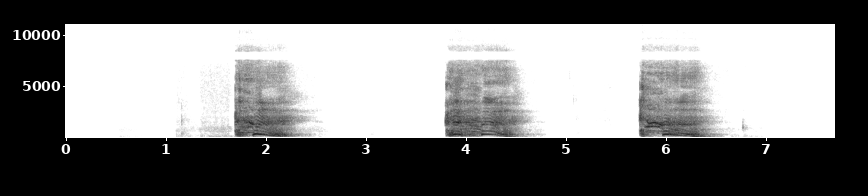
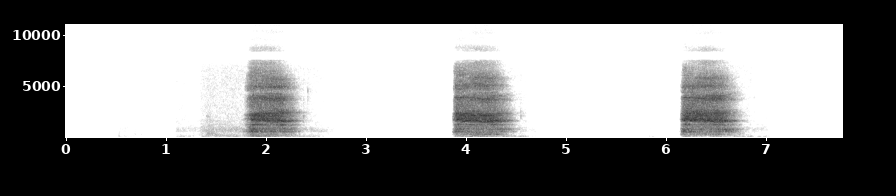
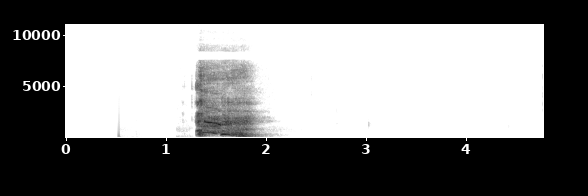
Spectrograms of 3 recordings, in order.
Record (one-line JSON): {"three_cough_length": "7.7 s", "three_cough_amplitude": 29770, "three_cough_signal_mean_std_ratio": 0.42, "exhalation_length": "7.8 s", "exhalation_amplitude": 23664, "exhalation_signal_mean_std_ratio": 0.37, "cough_length": "4.8 s", "cough_amplitude": 27903, "cough_signal_mean_std_ratio": 0.28, "survey_phase": "beta (2021-08-13 to 2022-03-07)", "age": "45-64", "gender": "Male", "wearing_mask": "No", "symptom_sore_throat": true, "symptom_onset": "5 days", "smoker_status": "Never smoked", "respiratory_condition_asthma": false, "respiratory_condition_other": false, "recruitment_source": "REACT", "submission_delay": "2 days", "covid_test_result": "Negative", "covid_test_method": "RT-qPCR"}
